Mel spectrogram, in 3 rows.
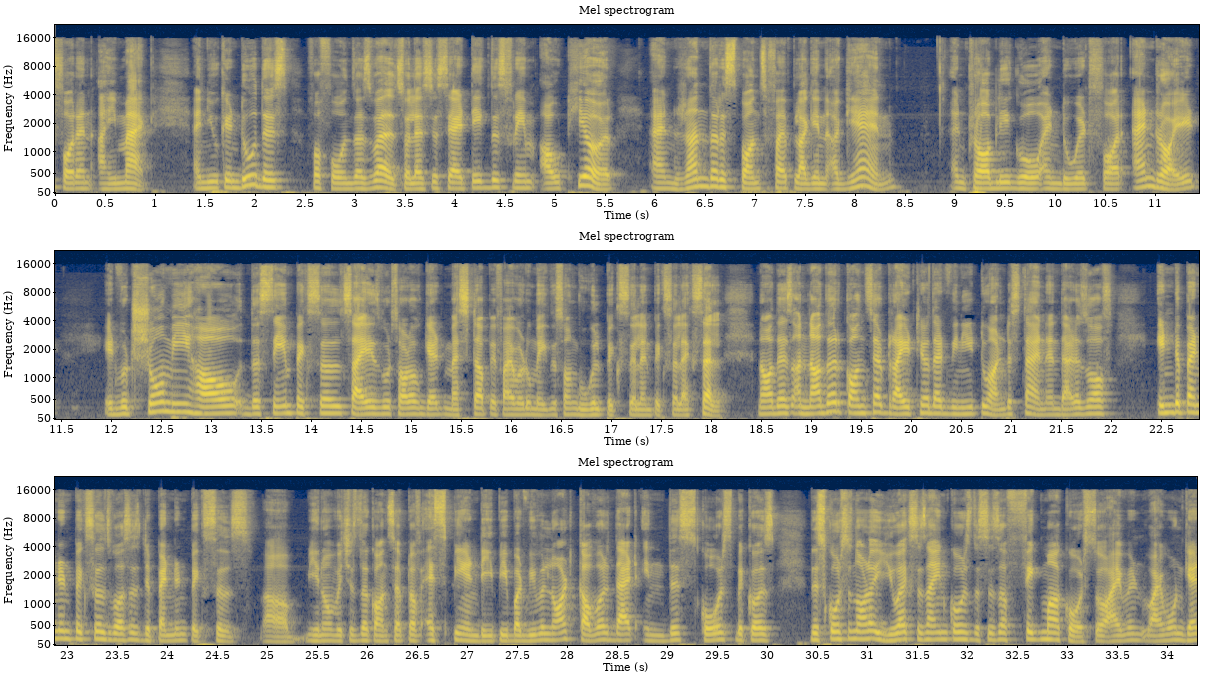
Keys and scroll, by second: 0.9 BackSpace, 5.8 super+/, 6.5-8.9 typing, 20.9 BackSpace.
